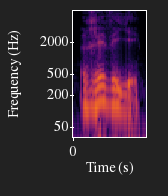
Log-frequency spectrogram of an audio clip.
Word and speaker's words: réveillé: Okay, I-double-L-Y. Réveillé.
